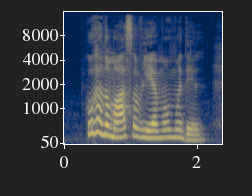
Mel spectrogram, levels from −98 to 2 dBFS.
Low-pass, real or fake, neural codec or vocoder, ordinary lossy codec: 14.4 kHz; real; none; MP3, 96 kbps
